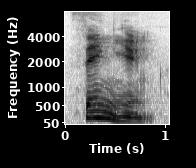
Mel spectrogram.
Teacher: A gente não tem nenhum ponto de articulação, nada o obstrui, né, a nossa pronúncia, mas a gente ativa o nariz e para pronunciar, para "sen yen". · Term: nasal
